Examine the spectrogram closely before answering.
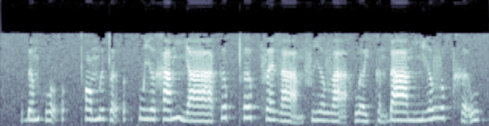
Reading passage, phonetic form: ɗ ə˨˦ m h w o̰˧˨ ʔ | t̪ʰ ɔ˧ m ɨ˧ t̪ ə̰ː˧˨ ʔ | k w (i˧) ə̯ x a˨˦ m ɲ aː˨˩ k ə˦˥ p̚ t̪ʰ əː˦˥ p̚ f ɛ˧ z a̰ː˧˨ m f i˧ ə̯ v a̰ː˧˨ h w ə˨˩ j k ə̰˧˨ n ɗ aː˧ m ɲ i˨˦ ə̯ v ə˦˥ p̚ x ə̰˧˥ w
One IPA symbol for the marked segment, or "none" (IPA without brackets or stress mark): i˧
